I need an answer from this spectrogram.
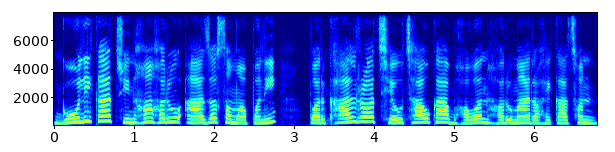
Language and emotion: Nepali, neutral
